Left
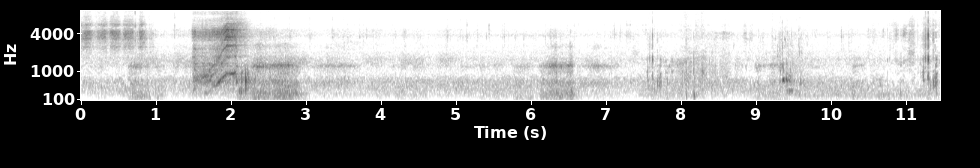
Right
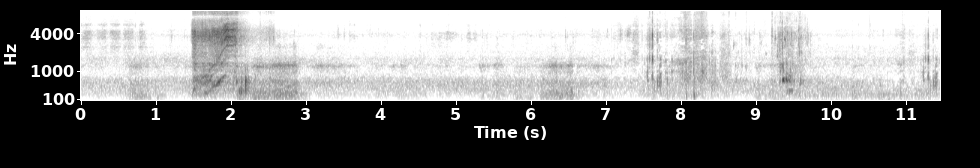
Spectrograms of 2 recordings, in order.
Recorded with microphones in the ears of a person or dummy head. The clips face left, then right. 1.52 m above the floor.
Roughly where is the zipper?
Right.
